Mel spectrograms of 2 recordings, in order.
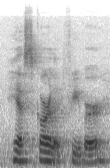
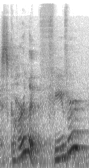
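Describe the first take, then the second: First: Said in the usual way. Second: Retold disbelief, higher pitch; incredulous question. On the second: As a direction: echo the diagnosis as a baffled, high question. Shocked reply to the diagnosis.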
